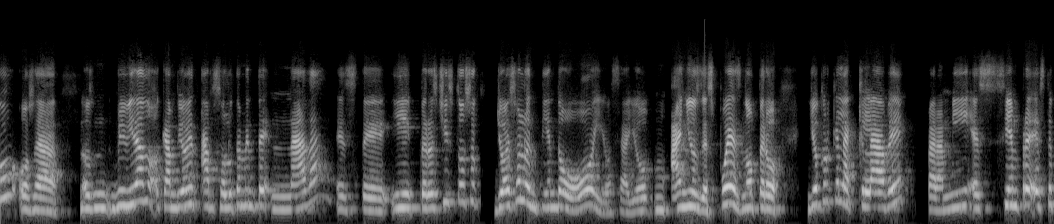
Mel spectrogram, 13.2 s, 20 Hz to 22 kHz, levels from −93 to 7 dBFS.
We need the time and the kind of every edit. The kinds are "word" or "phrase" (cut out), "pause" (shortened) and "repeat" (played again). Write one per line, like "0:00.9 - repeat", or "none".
0:01.0 - word
0:05.2 - word
0:06.0 - word
0:08.2 - word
